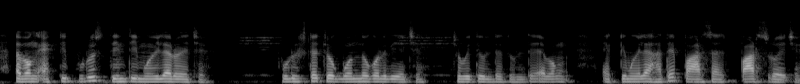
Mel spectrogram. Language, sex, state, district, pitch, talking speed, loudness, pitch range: Bengali, male, West Bengal, Malda, 130 Hz, 165 wpm, -29 LUFS, 120-135 Hz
